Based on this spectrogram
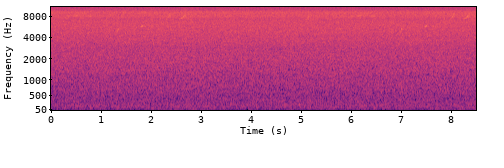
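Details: Only a constant, even hiss of background noise is heard throughout, with no birdsong.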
